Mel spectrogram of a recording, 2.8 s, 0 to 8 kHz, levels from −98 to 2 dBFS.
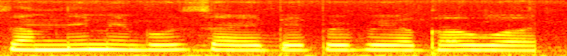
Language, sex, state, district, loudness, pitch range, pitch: Hindi, female, Arunachal Pradesh, Papum Pare, -11 LUFS, 225-235 Hz, 230 Hz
